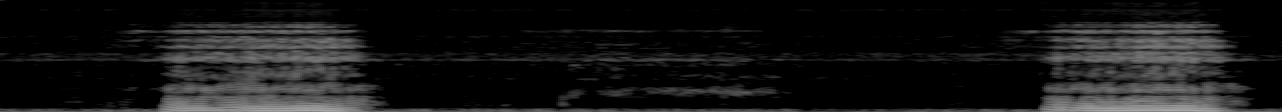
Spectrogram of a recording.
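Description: Two loud, low, rattling snores on inspiration about four seconds apart, with quiet between; ordinary snoring.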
